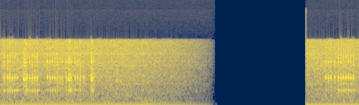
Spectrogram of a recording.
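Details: Ocicat kittens, eight weeks old, from parents Malika and Frodo: a fast, rhythmic, pulsing purr-like rumble fades into a moment of silence, then the same pulsed throbbing returns.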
